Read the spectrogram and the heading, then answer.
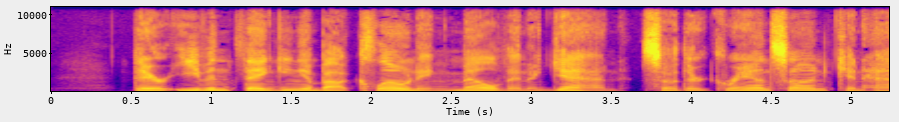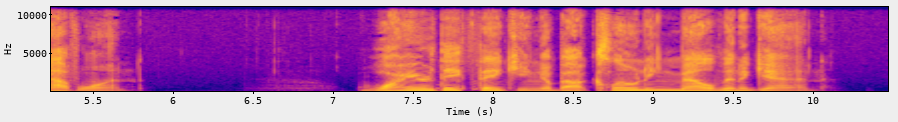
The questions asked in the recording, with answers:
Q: Why are they thinking about cloning Melvin again?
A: They are thinking about cloning Melvin again so their grandson can have one.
